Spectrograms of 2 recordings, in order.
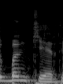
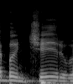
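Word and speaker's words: Banchero: Polêmica da pronúncia do nome do banqueiro. Tem gente falando que é bancheiro. Né? Banqueiro. É banqueiro porque ele é descendente de italiano.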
